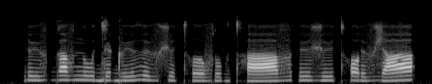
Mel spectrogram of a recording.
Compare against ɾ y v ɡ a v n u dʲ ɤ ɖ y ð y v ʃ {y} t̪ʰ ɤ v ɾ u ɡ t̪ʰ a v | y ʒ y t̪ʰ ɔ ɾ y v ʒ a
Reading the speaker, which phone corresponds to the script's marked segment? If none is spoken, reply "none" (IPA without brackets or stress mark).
y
